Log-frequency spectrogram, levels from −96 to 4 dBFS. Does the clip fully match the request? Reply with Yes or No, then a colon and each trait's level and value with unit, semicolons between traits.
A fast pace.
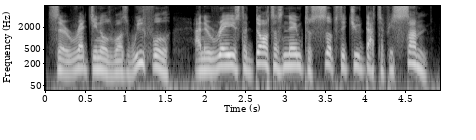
No: average, 180 wpm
